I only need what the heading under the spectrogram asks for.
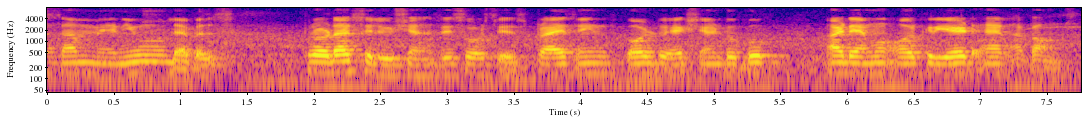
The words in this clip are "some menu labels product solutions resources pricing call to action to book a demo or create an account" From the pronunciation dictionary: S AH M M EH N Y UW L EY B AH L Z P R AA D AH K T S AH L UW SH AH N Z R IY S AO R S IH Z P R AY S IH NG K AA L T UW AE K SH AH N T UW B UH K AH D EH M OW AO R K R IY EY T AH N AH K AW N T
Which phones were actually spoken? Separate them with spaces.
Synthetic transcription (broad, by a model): S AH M M EH N Y UW L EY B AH L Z P R AA D AH K T S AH L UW SH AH N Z R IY S AO R S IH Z P R AY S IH NG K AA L T UW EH K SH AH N T UW B UH K AH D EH M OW AO R K R IY EY T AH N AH K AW N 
